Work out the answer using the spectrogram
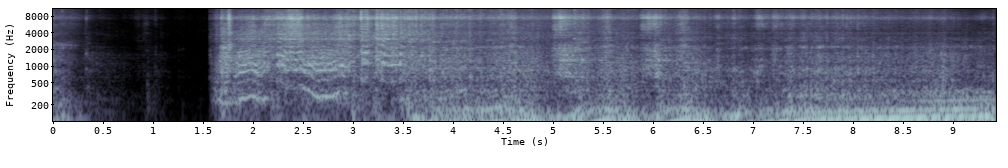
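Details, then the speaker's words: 1984 Mazda RX-7 with swapped Ford V8, just started after advancing timing: cranks, catches and settles into a lumpy, uneven low idle, held around 1000-1500 rpm with throttle; timing and fuel untuned. "Holy crap, it runs. Wow, getting somewhere. Day 3 here, it'll actually run and idle a bit now at 1500 to 1000 RPM or so if I keep my foot on the throttle."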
